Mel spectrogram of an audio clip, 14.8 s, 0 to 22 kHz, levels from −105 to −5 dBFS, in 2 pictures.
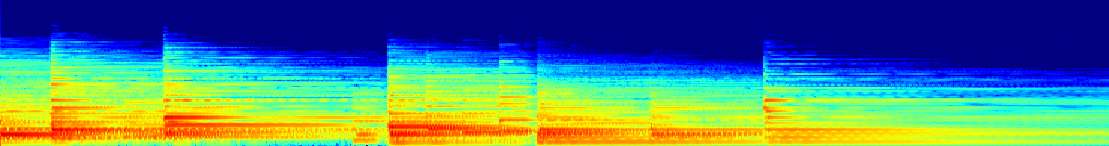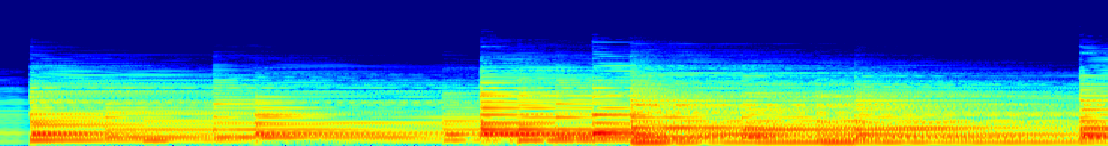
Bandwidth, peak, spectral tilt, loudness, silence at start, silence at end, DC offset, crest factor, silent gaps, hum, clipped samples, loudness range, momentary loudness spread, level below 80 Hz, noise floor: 6 kHz; -4 dBFS; -9.5 dB/octave; -23 LUFS; 0 s; 0 s; under 0.1%; 20 dB; none; none; under 0.1%; 9 LU; 15 LU; -38 dBFS; -45 dBFS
